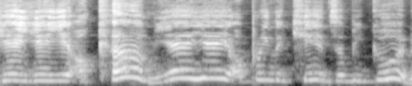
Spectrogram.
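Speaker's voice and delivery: mock, very high, way over-the-top excited babble. Retelling a morning encounter, the speaker imitates Bo Ryan being way over-excited. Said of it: "Way over the top, way excited".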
